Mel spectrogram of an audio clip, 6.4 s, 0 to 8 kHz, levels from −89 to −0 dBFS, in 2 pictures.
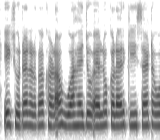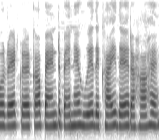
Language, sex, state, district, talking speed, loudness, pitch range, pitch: Hindi, female, Goa, North and South Goa, 205 wpm, -30 LUFS, 210-220 Hz, 215 Hz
